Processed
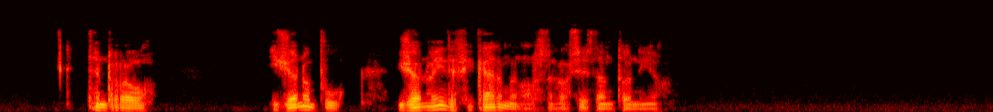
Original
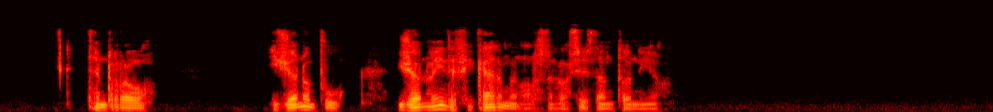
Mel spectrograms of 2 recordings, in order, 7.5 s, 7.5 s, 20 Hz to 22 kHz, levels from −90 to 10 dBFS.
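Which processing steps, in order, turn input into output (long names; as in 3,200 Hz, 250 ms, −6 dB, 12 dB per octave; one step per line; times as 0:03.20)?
high-shelf EQ 4,300 Hz −11.5 dB
level +2.5 dB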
